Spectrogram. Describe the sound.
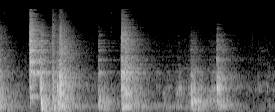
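Plates being handled at an outdoor picnic: several sharp clattering knocks of crockery being lifted and set down, arriving in irregular pairs with brief pauses between them. The sounds are moderately loud and heard without talking.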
